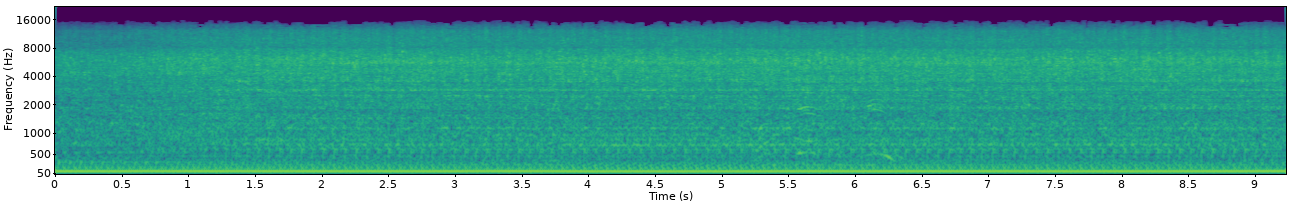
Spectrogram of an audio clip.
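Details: Ford big-block 460 V8 in a 1956 F-100, first fire-up on open headers with no mufflers, fed from a gas jug, during cam break-in: deep, steady idle with an even beat and no knocks or misses; normal idle.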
